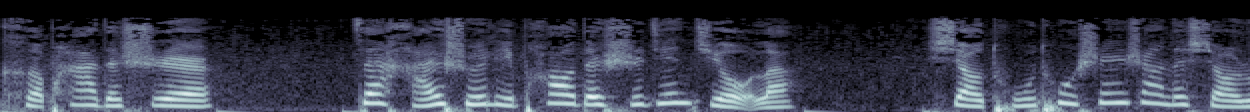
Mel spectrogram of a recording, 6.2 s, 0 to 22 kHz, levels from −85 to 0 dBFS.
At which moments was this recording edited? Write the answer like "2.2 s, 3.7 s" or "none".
none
